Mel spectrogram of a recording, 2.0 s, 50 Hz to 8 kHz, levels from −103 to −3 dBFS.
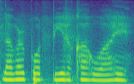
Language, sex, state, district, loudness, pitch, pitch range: Hindi, female, Arunachal Pradesh, Papum Pare, -16 LUFS, 215 Hz, 205-220 Hz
